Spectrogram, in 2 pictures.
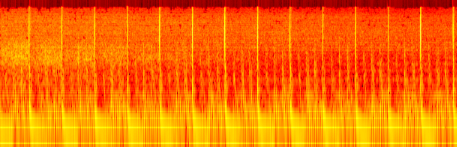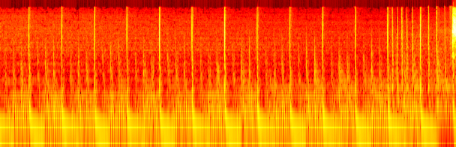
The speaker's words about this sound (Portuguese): Seguindo aqui na nossa seleção de progs, sim, de progs, essa track que você tá ouvindo aí no fundo tá numa linha muito diferente do que você ouviu aí nesse episódio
